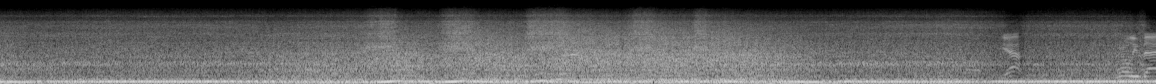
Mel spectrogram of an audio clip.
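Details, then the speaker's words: 1973 Camaro RS V8 holds a low, even burble at idle with a steady beat and no misses or knocks, music over the middle; owner sees no need to replace it, smooth healthy idle. "I don't really feel like I need to change it out anytime soon because it is running pretty good it's pretty smooth all eight cylinders you know"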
